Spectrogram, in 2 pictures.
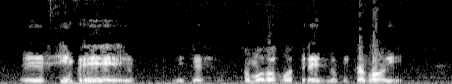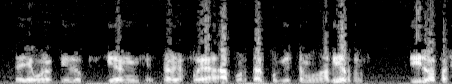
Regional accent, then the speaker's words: Los Antiguos, Santa Cruz, Argentina; acá zonal entre nosotros, que soy de Los Antiguos

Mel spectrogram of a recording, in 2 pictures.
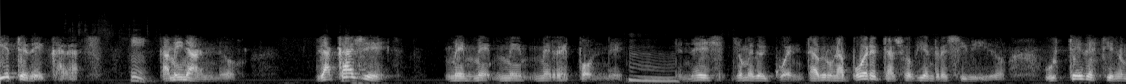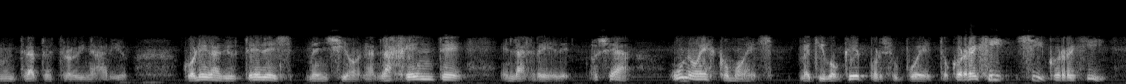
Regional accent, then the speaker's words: Cuba; moved away; yo me vine de Cuba. ¿Ves? Yo me vine de Cuba.

